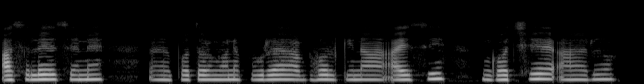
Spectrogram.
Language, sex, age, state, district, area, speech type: Odia, female, 45-60, Odisha, Kalahandi, rural, spontaneous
